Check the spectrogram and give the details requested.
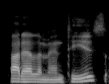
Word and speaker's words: Platyhelminthes: P-L-A-T-Y-H-E-L-M-I-N-T-H-E-S. How do you pronounce that?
